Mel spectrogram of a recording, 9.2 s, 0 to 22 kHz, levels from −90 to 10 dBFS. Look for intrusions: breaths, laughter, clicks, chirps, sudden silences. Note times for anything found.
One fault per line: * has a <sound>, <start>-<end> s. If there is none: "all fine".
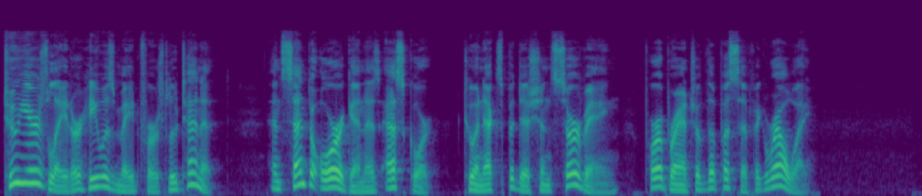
all fine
